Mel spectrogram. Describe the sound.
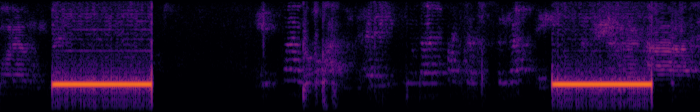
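Telephone ringback tone on an outgoing call waiting to be answered: two steady one-second beeps spaced about five seconds apart, with faint murmuring voices in the gap between them.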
